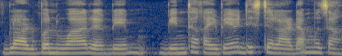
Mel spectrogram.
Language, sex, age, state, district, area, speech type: Bodo, female, 18-30, Assam, Kokrajhar, rural, spontaneous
